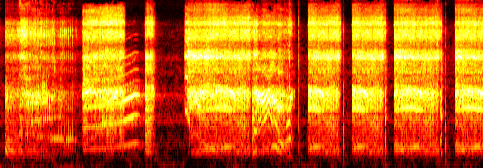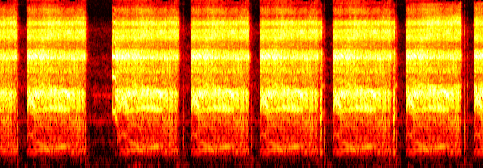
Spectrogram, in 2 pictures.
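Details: A long series of about fifteen loud, drawn-out voiced burps with short pauses between them; burping.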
